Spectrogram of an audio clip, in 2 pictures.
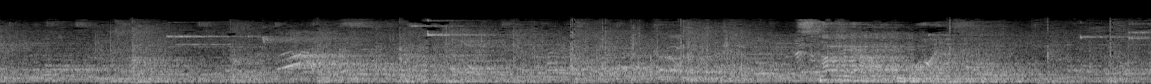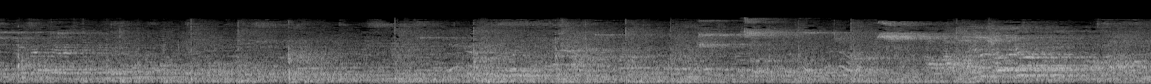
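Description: Indoor basketball game sounds: the ball bouncing on the court amid continual voices of players and spectators.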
